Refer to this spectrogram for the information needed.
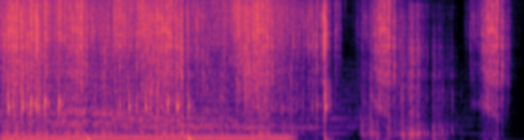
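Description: Crunching of a Toffee Crunch Oreo sandwich cookie with crunchy sugar crystals: a dense run of crackly bites for several seconds, then a few shorter separate crunches with brief pauses between, loud with no talking.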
